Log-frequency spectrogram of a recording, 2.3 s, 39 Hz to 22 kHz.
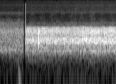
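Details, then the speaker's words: General Electric 18-channel 3-5825B AM/SSB radio after cap replacement, track and dry-joint repairs and board reflow. After a click, steady band hiss fills the speaker; receive now works, but there is still no transmit. "so we've actually got it receiving now there's still no tx i'm going to have a bit more of a fiddle"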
